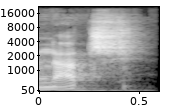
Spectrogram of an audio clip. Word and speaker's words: Nagy: Aber ja, das 1-0, Virag Nagy oder Natsch, wie sie eigentlich ausgesprochen wird,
